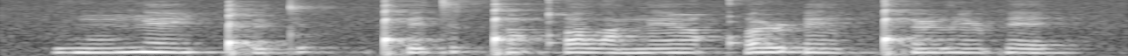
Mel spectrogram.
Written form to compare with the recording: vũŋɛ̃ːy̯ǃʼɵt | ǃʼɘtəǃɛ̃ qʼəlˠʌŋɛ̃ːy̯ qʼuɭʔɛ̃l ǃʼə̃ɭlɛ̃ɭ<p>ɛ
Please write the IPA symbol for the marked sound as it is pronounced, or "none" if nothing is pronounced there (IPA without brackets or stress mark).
p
